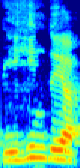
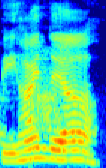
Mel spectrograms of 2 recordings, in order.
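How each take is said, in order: First: The second vowel is a short 'i' sound. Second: The second vowel is an 'ai' sound. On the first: The speaker calls it wrong. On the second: The speaker calls it right.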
